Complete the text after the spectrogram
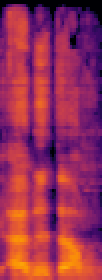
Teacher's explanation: Bunyi qalqalahnya juga lebih dihaluskan lagi, bukan ab, ya, tapi abtar, ya.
